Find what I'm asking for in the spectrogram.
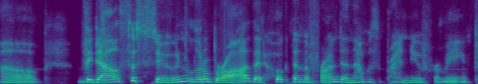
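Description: A woman with ordinary pitch variation, over a quiet background. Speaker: speaker. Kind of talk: personal storytelling talk. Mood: animated, humorous. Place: home room. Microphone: studio mic.

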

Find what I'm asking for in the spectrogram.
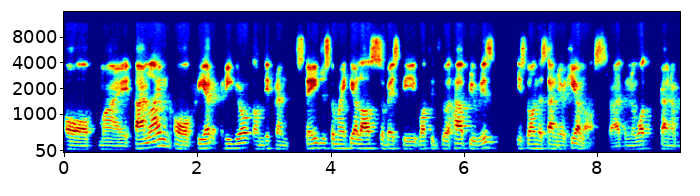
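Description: With a quiet background, a man in a plain, everyday voice talks at a moderate pace with a fairly low pitch and ordinary pitch variation. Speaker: hair loss coach. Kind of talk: live stream talk. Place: home room. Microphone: earbuds.

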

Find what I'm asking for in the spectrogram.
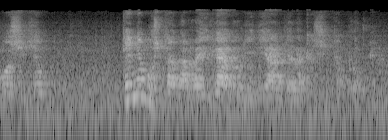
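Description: A man at a moderate pace amid loud background noise and audible room echo. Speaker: actor playing an interrogator. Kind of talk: theatrical monologue. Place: stage. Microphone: camera far.

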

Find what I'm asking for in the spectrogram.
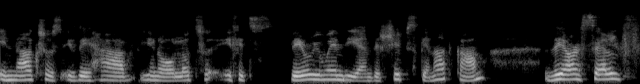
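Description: In a dry recording with no echo and a quiet background, a woman speaks at a fairly slow pace with ordinary pitch variation. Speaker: remote guest. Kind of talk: interview answer. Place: open country. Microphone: video call.

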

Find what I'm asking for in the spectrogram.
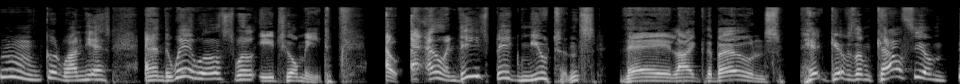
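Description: Putting on a character voice, a man speaks at a moderate pace with a high pitch.

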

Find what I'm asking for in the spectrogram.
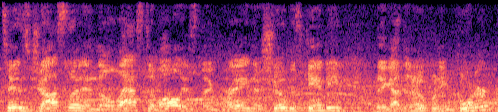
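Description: Noticeable background noise can be heard. The pace of the speech is moderate. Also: man. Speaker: horse race caller. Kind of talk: live horse race call. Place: booth.

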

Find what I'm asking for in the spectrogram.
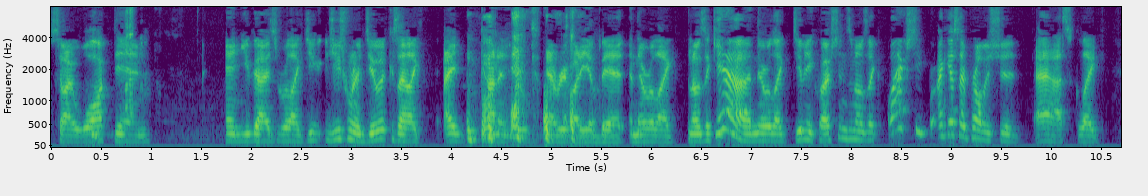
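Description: Talking at a very fast pace, a man has a bright, sharp tone. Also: ordinary pitch variation. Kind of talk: casual live-stream chat. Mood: playful, laughing anecdote. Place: home room. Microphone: phone near.

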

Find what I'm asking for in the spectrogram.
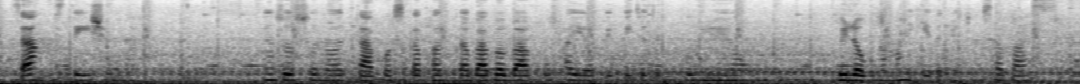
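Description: Music plays in the background as a woman speaks at a moderate pace, the sound dry with no echo. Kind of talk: casual vlog chat. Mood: excited, happy. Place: bus. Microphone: phone near.

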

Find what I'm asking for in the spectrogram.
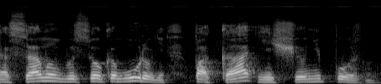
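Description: This man's voice has a dark, mellow tone and ordinary pitch variation. He speaks fairly slowly over a quiet background. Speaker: rabbit farmer. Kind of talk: studio discussion. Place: studio.

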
